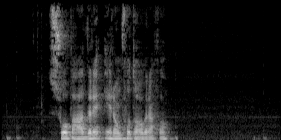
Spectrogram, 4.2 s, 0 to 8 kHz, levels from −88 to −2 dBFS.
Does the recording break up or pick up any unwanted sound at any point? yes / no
no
